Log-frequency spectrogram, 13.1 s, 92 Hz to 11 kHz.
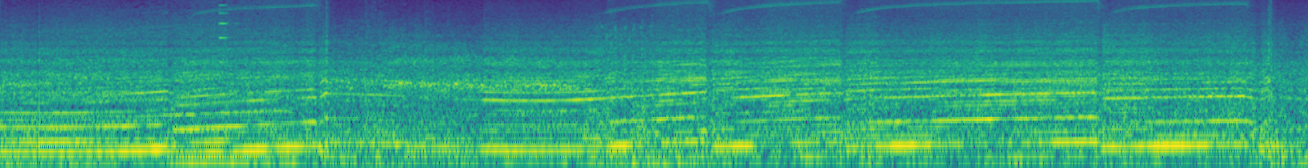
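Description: A Gr.1 prototype race car on the Suzuka circuit in Gran Turismo 7 roars at high revs, its engine note rising and falling repeatedly through upshifts and downshifts, loud and continuous with occasional tire noise.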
